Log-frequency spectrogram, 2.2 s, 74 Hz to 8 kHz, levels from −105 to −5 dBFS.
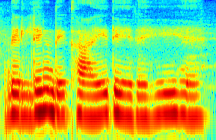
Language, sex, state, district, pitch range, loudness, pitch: Hindi, female, Jharkhand, Ranchi, 165-180 Hz, -15 LUFS, 170 Hz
